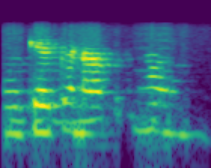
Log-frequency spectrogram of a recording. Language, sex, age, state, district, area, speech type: Telugu, female, 30-45, Andhra Pradesh, Kadapa, rural, conversation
